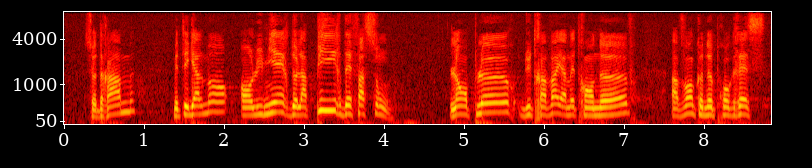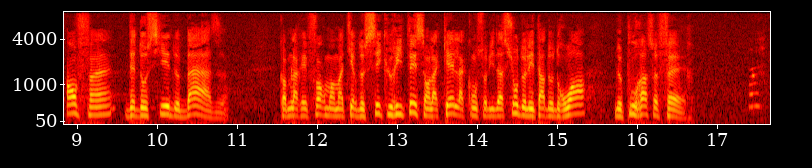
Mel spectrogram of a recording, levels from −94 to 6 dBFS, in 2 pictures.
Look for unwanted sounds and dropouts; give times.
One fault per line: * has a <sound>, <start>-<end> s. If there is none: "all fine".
* has a sneeze, 17.4-17.6 s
